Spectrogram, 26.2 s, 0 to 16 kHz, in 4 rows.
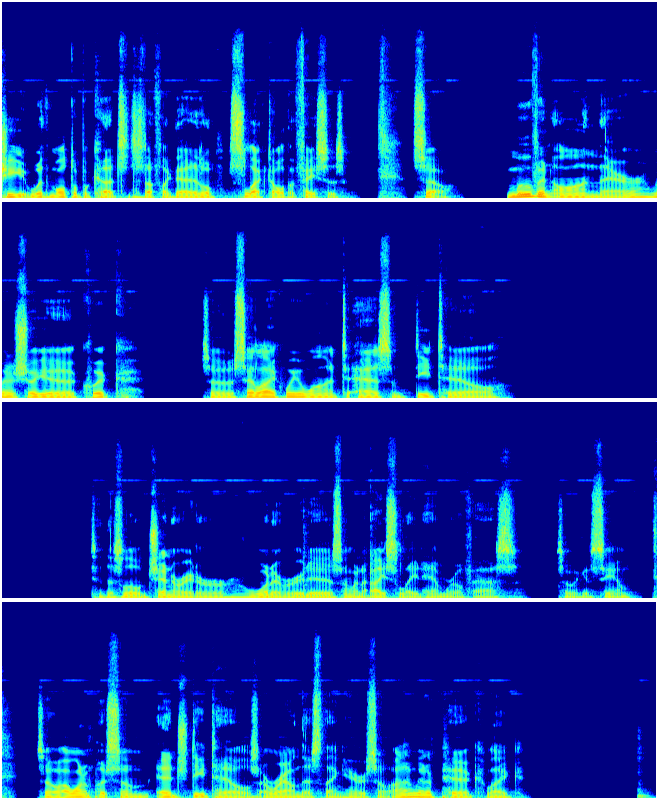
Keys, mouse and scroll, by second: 16.7 ., 25.9 space.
